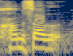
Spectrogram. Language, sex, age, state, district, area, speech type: Maithili, male, 30-45, Bihar, Muzaffarpur, urban, spontaneous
